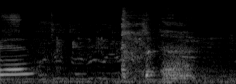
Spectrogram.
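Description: A child coughing: two short, rough coughs a little over a second in.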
